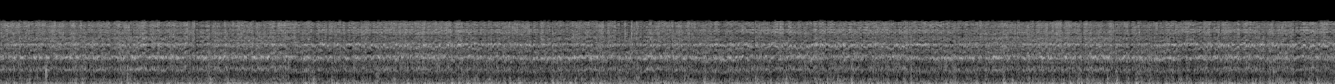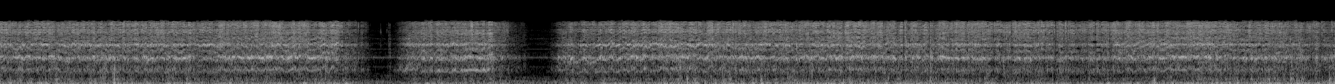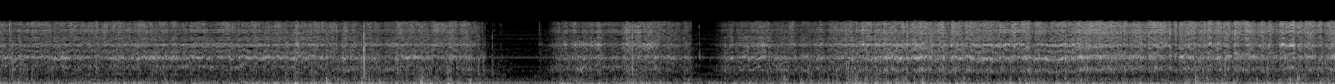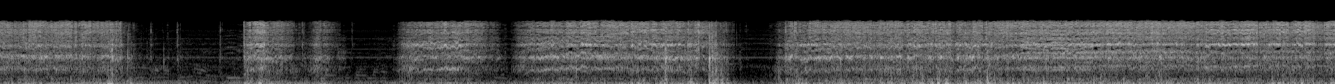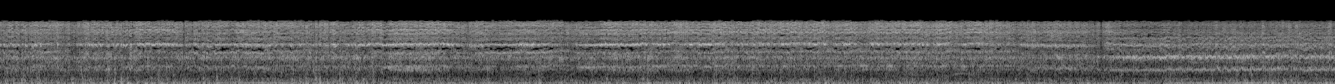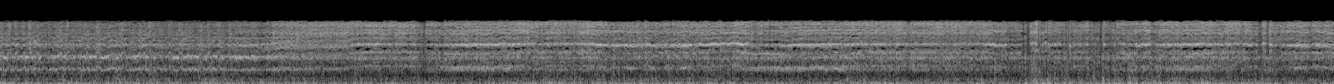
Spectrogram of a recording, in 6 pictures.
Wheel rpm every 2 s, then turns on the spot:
160, 160, 160, 160, 160, 160, 160, 160, 100, 110, 160, 170, 160, 120, 110, 80, 50, 120, 170, 200, 150, 50, 100, 120, 170, 210, 230, 210, 220, 220, 230, 230, 170, 160, 170, 220, 220, 220, 230, 220.
40-42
